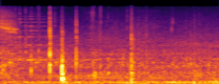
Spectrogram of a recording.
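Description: A few light clicks and rustles from a clipboard and its paper pages being handled, over a low steady hum.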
